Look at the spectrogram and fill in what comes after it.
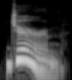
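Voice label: "germ", English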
